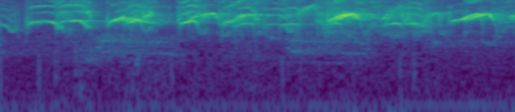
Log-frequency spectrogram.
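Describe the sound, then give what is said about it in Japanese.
Many small birds chirp and tweet during a morning walk. Their high, bright calls overlap in quick, continuous bursts over a faint low rumble. “めっちゃチュンチュンなってる”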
